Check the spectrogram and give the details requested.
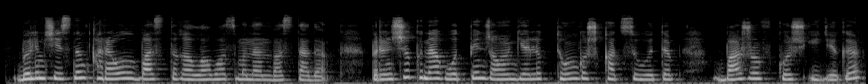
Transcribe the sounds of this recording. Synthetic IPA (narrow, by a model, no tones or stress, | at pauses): bɵlɪmʃe̞sɪnɪŋqʰɑɾɑwəlˠbɑst̪əʁəlˠɑwɑzəmənɑnbɑst̪ɑd̪ə̰b̥ɪɾɪnʃɪkʰʲʊnɑqwo̞t̪̚pe̞nʒɑwɑŋɡʲe̞ɾlɪk̚t̪ʰəɴʁəʃqʰɑt̪ə̥suwɵt̪ɪp̚ | baʒo̞fkʲʰɵʃʏjd̪e̞ɡʲɪ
